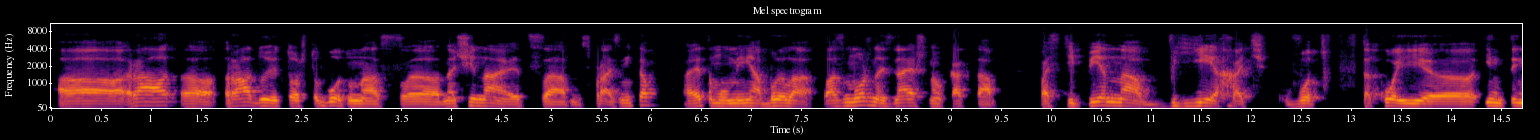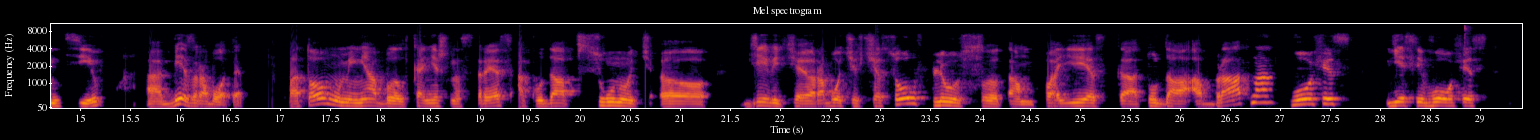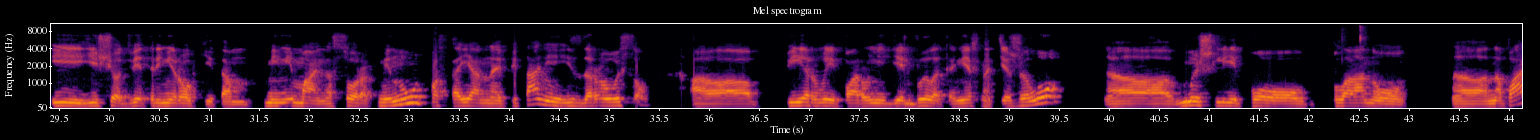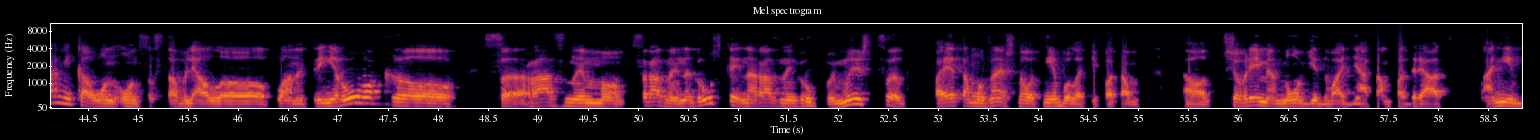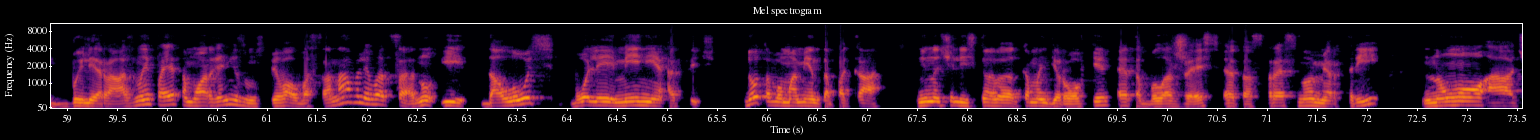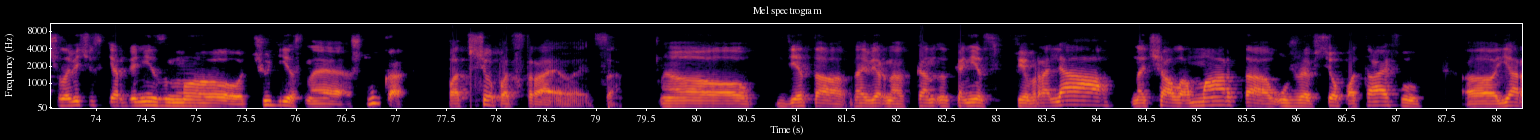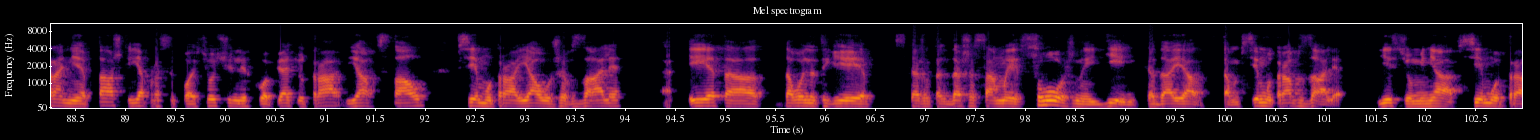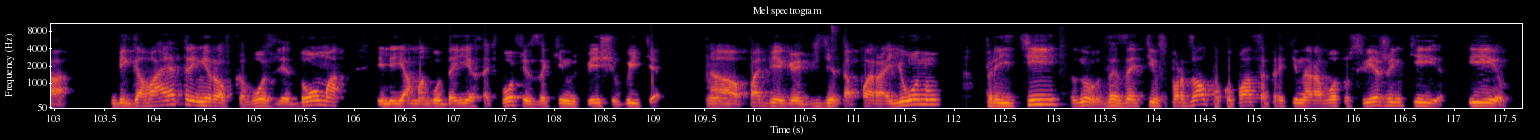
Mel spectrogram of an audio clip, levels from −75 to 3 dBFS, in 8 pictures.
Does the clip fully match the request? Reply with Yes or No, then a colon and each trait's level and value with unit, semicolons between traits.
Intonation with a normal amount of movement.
Yes: average, 3.6 semitones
